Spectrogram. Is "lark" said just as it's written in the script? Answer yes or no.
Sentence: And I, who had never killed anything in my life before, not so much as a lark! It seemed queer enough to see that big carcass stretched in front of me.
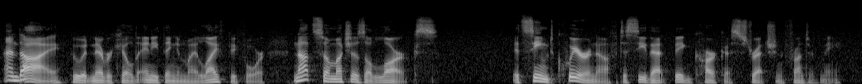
no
